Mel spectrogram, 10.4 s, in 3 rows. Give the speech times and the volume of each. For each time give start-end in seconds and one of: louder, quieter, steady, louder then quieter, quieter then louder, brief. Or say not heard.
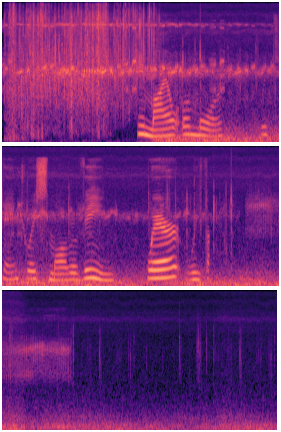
1.7-6.0 quieter then louder.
